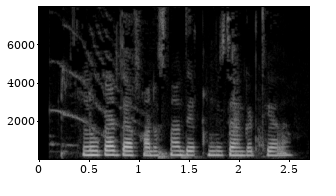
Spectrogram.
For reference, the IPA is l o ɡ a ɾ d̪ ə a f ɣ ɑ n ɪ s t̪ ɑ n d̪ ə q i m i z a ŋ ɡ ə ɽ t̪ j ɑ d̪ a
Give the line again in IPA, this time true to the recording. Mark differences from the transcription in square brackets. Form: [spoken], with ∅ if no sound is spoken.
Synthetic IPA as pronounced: l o ɡ a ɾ d̪ ə a f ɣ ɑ n ɪ s t̪ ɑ n d̪ ə q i m i z [ɑ] ŋ ɡ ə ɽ t̪ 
